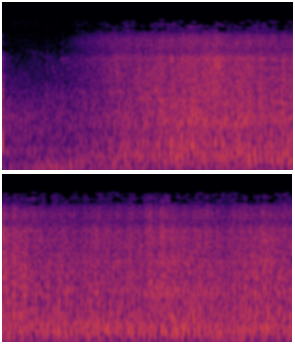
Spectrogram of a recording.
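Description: Kaman K-Max helicopter hovering: its intermeshing twin rotors and turbine engine run with a fast, even beat. The sound grows louder over the first two seconds, then holds steady.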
